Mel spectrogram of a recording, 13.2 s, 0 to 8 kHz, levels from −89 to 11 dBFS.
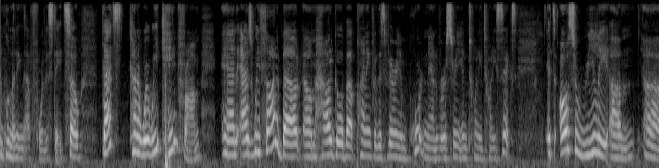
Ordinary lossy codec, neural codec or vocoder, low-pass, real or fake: MP3, 64 kbps; none; 7.2 kHz; real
